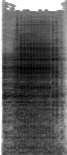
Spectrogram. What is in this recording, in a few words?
SQUEAKS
